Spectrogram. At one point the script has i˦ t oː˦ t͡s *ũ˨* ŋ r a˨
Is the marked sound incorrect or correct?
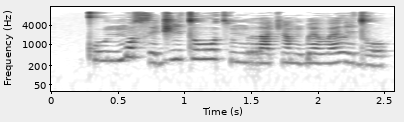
correct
